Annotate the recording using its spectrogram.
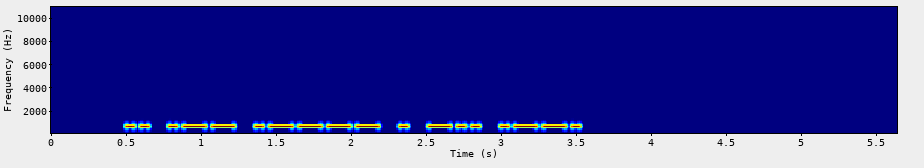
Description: Morse code, heard as a keyed tone, about 25 wpm, 700 Hz. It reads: IW1EDP
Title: DXCC-100 Call Signs - 6 Characters - Repeated 3x - 25wpm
